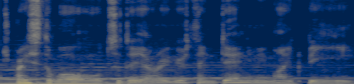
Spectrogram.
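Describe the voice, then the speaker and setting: With music in the background, a man speaks at a moderate pace in a fairly low voice. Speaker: gaming guide creator. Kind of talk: video game tutorial narration.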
